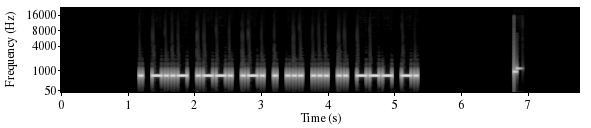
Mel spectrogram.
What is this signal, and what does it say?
Morse code, heard as a keyed tone, about 25 wpm, 700 Hz. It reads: EXPRESSION
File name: 10 Letter Words - First 3 Letters Given - 25wpm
